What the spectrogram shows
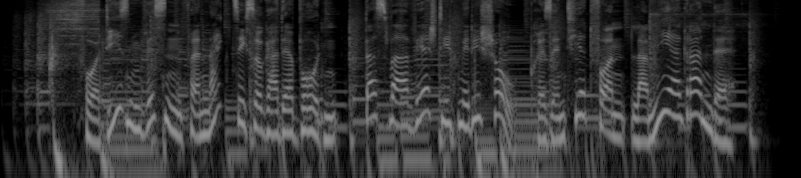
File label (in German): TV Sponsoring; Dr Oetker; Wer stiehlt mir die Show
